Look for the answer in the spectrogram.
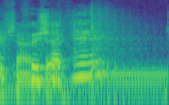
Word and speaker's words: Frusciante: Frusciante.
